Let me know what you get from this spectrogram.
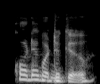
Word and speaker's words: Kodagu: How do I pronounce the name of the land? – Kodagu. – Okay. So Kodagu.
